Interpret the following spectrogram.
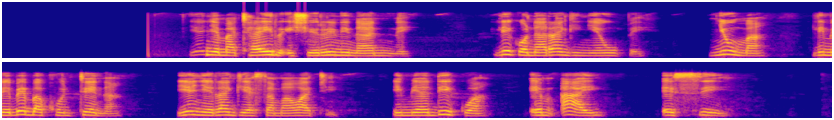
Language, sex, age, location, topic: Swahili, female, 36-49, Mombasa, government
